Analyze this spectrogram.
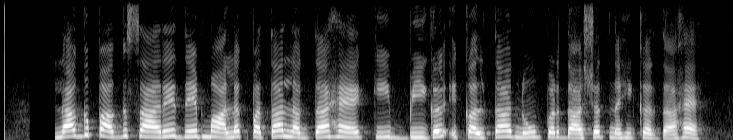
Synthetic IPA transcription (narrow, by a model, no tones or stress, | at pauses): ləɡpəɡsaːɾeːd̪eːmaːlək̚pət̪aːləɡ̚d̪aːɦɛːkɪbiːɡəlʔɪkəlt̪ãːnũːpəɾd̪aːʃət̪nəɦĩːkəɾd̪aːɦɛː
